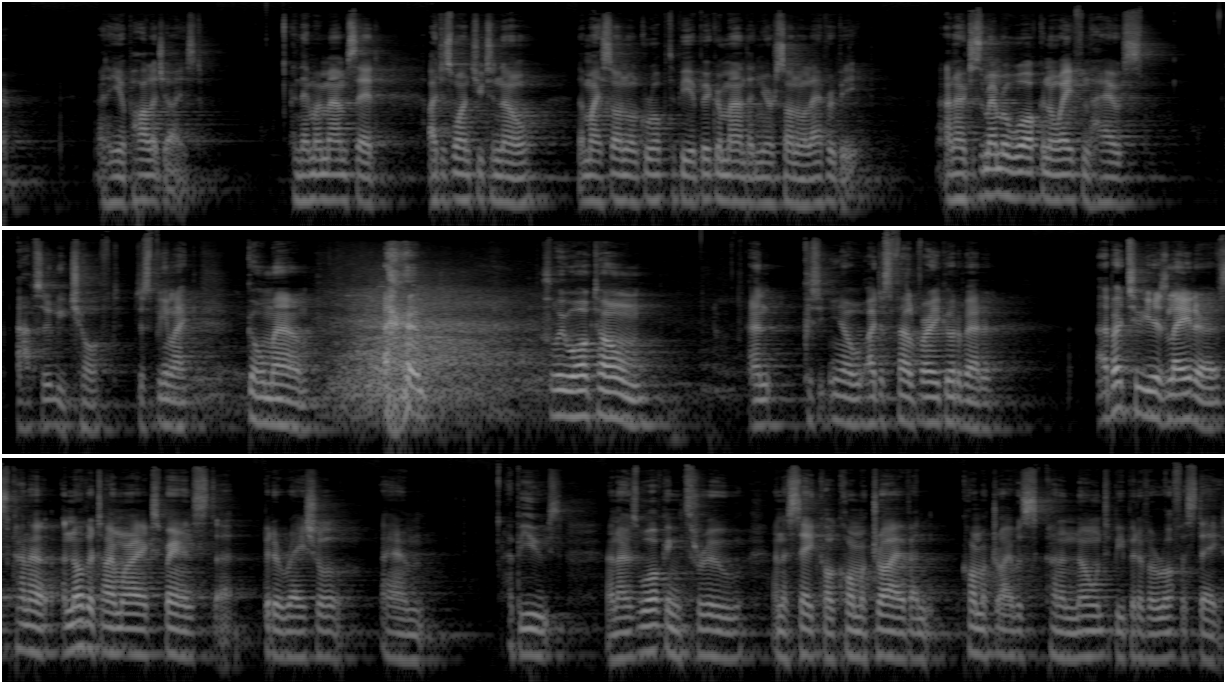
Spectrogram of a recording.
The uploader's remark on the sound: A special live edition of The Moth from Dublin, Ireland.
